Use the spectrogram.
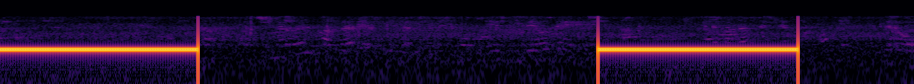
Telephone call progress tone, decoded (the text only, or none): ringback tone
